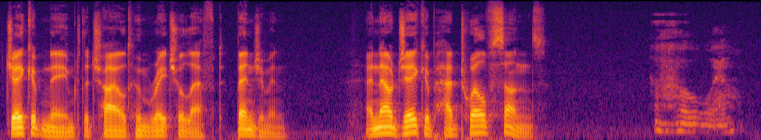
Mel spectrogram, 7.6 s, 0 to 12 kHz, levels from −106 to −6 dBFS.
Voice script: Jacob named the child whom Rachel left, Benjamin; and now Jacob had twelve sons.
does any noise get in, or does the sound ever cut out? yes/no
yes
